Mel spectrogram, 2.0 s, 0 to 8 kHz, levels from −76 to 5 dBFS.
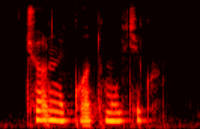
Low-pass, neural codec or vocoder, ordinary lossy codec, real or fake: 7.2 kHz; none; none; real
